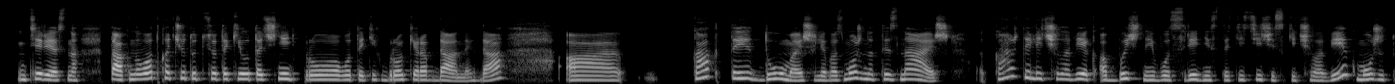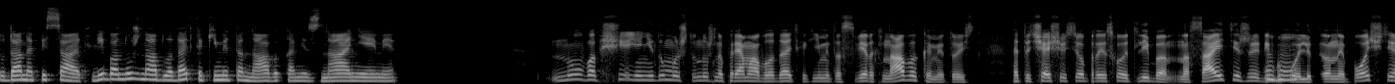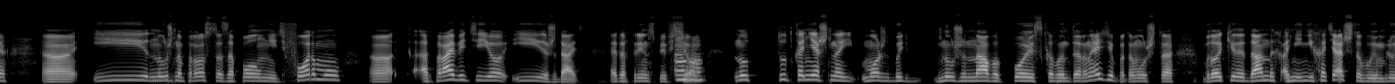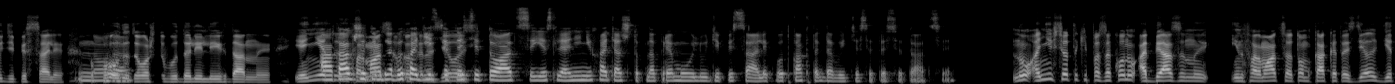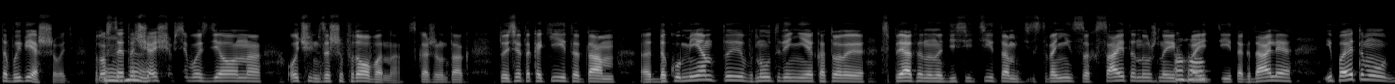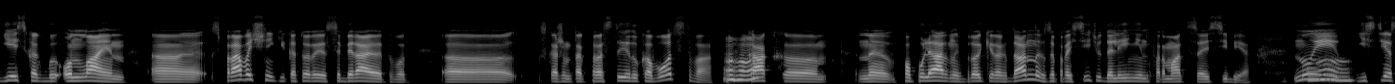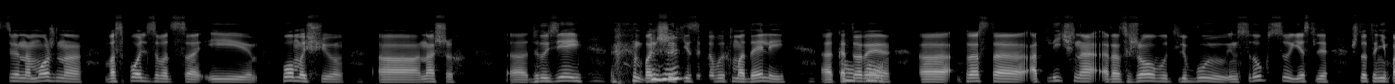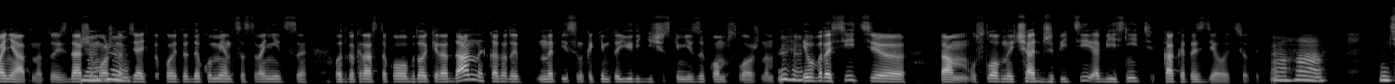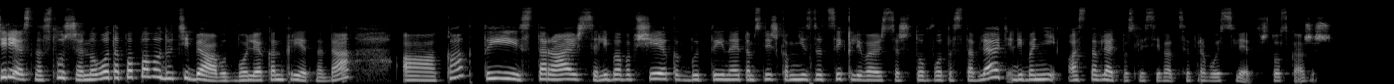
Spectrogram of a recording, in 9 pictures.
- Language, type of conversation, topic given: Russian, podcast, Что важно помнить о цифровом следе и его долговечности?
- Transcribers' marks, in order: other background noise; tapping; chuckle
